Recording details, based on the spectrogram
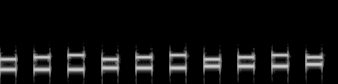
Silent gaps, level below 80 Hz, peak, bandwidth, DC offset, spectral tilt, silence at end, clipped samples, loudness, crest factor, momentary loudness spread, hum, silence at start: none; -78 dBFS; -4 dBFS; 2.3 kHz; under 0.1%; -5.5 dB/octave; 0.15 s; under 0.1%; -15 LUFS; 10 dB; 2 LU; none; 0 s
